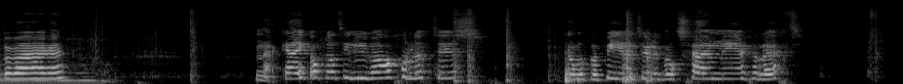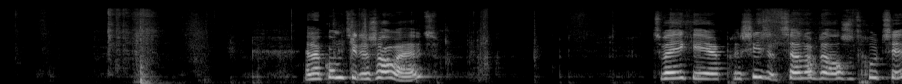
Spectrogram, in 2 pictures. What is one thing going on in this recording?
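Paper rustles and slides as it is handled on a hard surface.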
